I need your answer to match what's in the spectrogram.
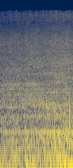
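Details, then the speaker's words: VW Fox after repair of creaking when turning the steering, caused by worn ball joints (pivôs): only low even rumble, no creak or knock; some play and a leak remain in the steering box. "Não tem mais barulho. Agora o que tem? Tem uma folga aqui, que aí tem um problema na caixa, de fato tem um vazamento. Mas aí o problema tá eliminado."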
